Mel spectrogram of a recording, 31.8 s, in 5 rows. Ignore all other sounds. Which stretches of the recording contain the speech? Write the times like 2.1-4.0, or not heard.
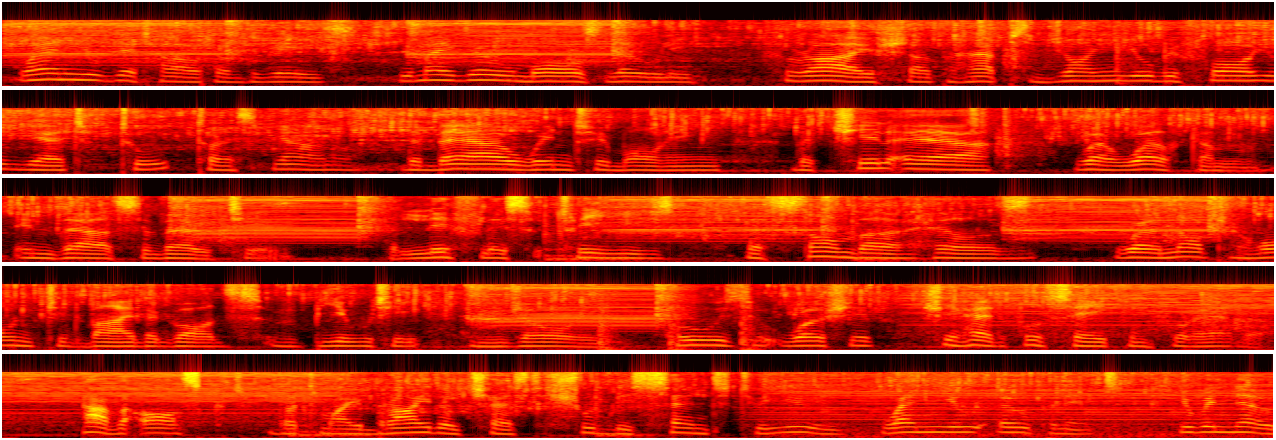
0.1-31.7.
